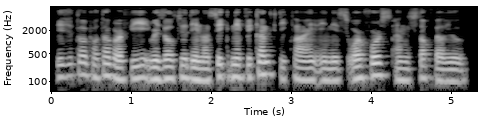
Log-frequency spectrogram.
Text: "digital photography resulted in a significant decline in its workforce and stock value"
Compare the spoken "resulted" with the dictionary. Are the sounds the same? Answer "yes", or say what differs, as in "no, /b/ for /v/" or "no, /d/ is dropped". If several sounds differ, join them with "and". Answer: yes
